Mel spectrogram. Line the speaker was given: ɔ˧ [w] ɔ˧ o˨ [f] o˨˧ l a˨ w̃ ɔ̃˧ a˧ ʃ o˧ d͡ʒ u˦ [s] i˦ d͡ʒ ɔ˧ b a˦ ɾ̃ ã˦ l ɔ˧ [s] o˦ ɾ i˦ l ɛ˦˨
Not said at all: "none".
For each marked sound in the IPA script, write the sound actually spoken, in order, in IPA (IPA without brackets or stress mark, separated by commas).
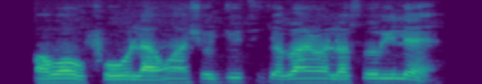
w, f, t, s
